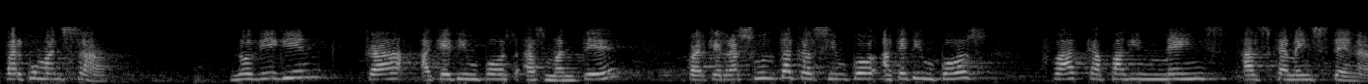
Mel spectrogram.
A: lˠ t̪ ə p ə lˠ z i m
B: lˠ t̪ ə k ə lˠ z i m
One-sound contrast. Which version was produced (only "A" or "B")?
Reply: B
